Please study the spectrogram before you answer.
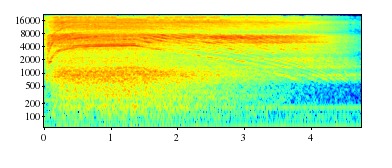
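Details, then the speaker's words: Milwaukee 1670 single-speed 900 rpm Hole Hawg drill, unloaded: loud high-pitched whirring rattle, pitch falling as it spins down; first thought a dry lower bearing, but bearings felt fine, so noisy brushes suspected. "Plugged it in. It does sound like a little bit of a noisy bearing. I'll have to pop this motor out."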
